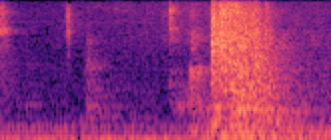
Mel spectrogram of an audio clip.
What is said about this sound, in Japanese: 僕は鉄のドアの鍵を開けた。そして扉を開いた。外は風が強い。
